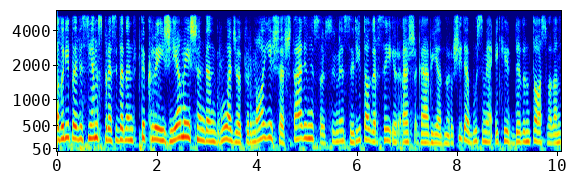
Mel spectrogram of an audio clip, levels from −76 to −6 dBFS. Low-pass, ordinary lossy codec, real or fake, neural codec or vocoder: 5.4 kHz; AAC, 48 kbps; fake; codec, 44.1 kHz, 2.6 kbps, DAC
